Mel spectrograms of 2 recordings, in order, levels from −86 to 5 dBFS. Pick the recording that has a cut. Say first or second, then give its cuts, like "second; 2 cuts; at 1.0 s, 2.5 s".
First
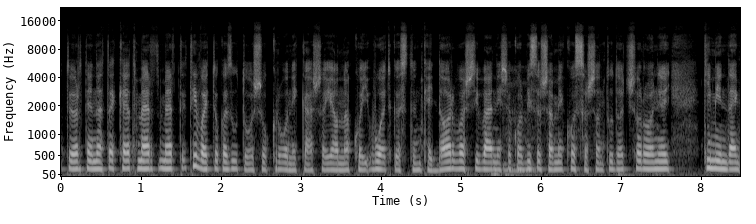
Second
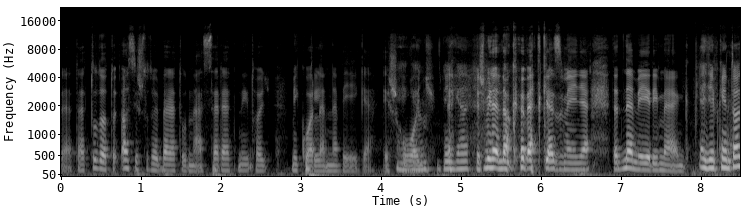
second; 1 cut; at 2.4 s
